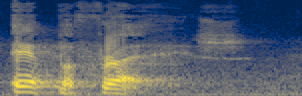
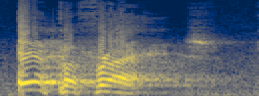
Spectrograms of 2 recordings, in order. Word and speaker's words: Epaphras: But now, from what I'm told, now I didn't make this up, but what I'm told, the accent ought to be on the very first syllable, and it ought to be pronounced Epaphrase. Epaphrase. How many of you see that name? Huh? All right. Even as ye also learned of Epaphras. You see that short E and the short A and another short A?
